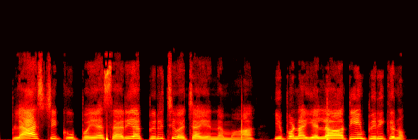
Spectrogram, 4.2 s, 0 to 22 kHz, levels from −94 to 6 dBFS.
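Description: From start to finish the speech sounds swirly, smeared and hollow. Nothing is heard above 13.7 kHz. Consonant attacks are blurred. This is generation loss, likely from lossy encoding repeated around ten times. The character fits MP2 at 96 kbit/s. Each pass quantised the audio again on a shifted frame grid. The noise and spectral holes from each pass piled up. The result is hollower than one pass at that bitrate would give.

At 1.07 to 1.09 s a single loud pop lands after "பிளாஸ்டிக் குப்பைய", peaking about 20 dB above the speech. A second pop, about 15 dB up, comes at 2.42 to 2.44 s after "சரியா பிரிச்சு வச்சா என்னம்மா". A third, also about 15 dB, hits at 3.27 to 3.30 s after "வச்சா என்னம்மா இப்போ நான்". Each is a sharp click over continuing speech. The likely cause is a sudden voltage pulse from a plug, switch, static or driver glitch.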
